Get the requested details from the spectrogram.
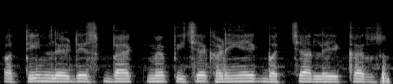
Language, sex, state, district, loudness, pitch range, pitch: Hindi, male, Uttar Pradesh, Lucknow, -17 LUFS, 130-140 Hz, 135 Hz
